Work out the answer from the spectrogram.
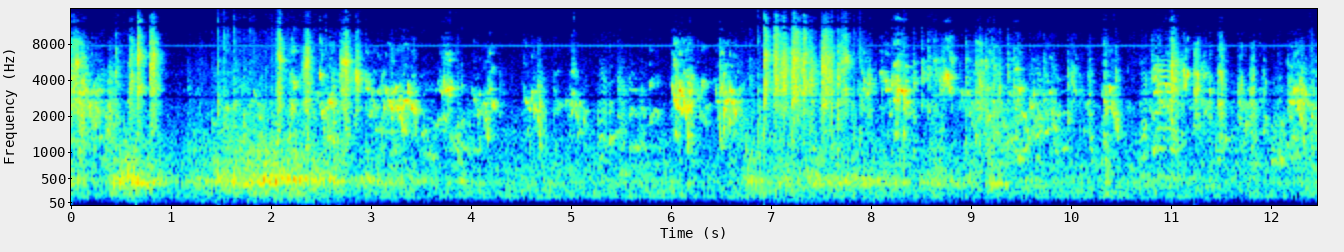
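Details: Indoor pet budgerigars keep up a continuous busy chatter of buzzy, scratchy notes and sharp squawks, with louder surges around the middle and occasional soft rustling.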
